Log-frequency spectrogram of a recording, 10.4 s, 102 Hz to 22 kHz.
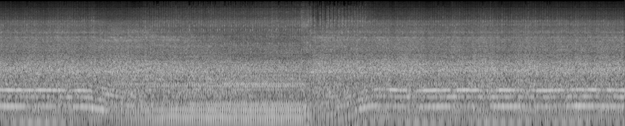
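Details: John Deere 130 mower after blade replacement and makeshift gas tank fix, deck reinstalled: small engine runs at a fast even beat, dips briefly as blades engage, then recovers smoothly; sounds healthy.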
